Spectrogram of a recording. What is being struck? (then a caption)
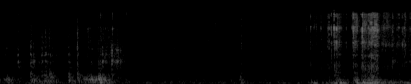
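Bar soap. A utility knife blade scrapes and shaves a solid orange bar of soap held in the hand and partly carved into a textured shape, so crumbly orange shavings fall onto a wooden surface. Dry, bright, crumbly scratching comes in short bursts, goes nearly quiet in the middle, then returns as a louder, harsher shaving burst at the end.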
